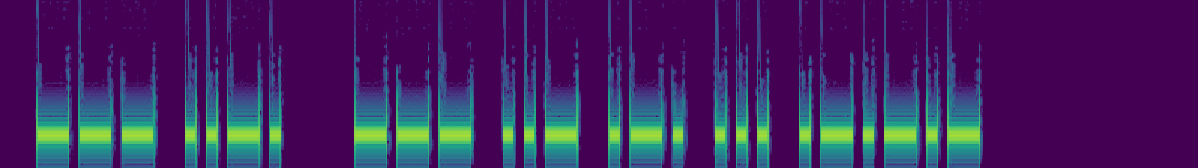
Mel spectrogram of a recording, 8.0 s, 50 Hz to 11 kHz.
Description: Morse code, heard as a keyed tone, about 17 wpm, 700 Hz. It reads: OF OURS.
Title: Sentences from Top 1300 Words 17wpm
